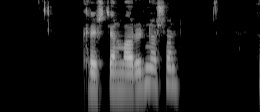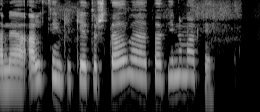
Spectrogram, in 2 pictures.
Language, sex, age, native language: Icelandic, female, 40-49, Icelandic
